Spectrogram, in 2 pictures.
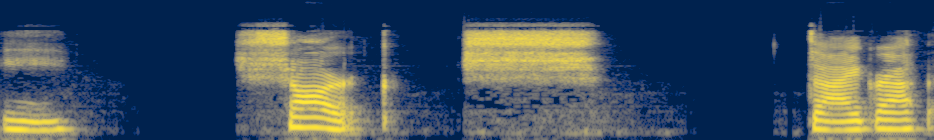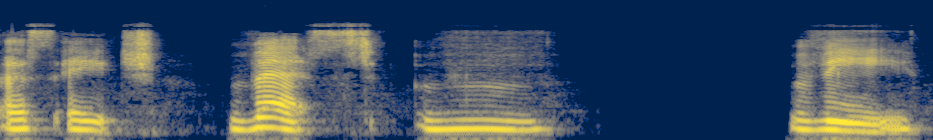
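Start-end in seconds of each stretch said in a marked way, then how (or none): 2.3-3.0 "sh" as one long hushing sound, no vowel; isolated letter sound. Shown as a demonstration. Teacher drilling the sound in shark, isolated letter sound. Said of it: "we're gonna say the sound". 6.8-7.4 "v" as a buzzing consonant, not the letter name; isolated letter sound. Shown as a demonstration. Teacher drilling the first sound of vest, isolated letter sound. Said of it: "we're gonna say the sound".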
